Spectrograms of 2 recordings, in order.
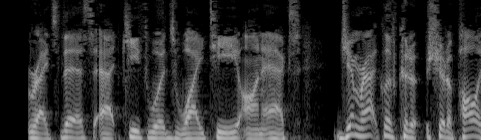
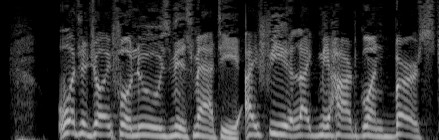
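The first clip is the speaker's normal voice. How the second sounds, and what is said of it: Exaggerated put-on Jamaican accent. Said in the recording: “I have to read it in a hilarious accent. I think it's necessary... A hilarious Jamaican accent”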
